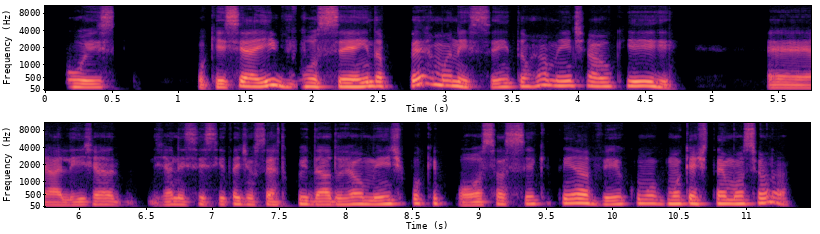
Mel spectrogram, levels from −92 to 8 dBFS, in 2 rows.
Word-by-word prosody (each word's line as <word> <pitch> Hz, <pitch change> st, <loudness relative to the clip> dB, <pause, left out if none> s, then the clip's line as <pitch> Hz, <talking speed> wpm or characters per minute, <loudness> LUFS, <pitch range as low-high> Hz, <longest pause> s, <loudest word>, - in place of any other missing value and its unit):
Pois, 130 Hz, -2 st, 0 dB, 0.6 s
porque 130 Hz, -, -1 dB
se 170 Hz, -, +4 dB
aí 165 Hz, +7 st, +5 dB, 0.2 s
você 145 Hz, -1 st, +1 dB
ainda 165 Hz, +3 st, +4 dB
permanecer, 195 Hz, -, +1 dB
então 145 Hz, +3 st, -2 dB
realmente 185 Hz, 0 st, 0 dB
é -, -, +3 dB
algo 160 Hz, 0 st, +2 dB
que, 175 Hz, -6 st, +2 dB, 0.7 s
eh, 110 Hz, -1 st, -2 dB
ali 105 Hz, +2 st, -3 dB
já 120 Hz, -1 st, -3 dB, 0.2 s
já 115 Hz, -, -7 dB
necessita 120 Hz, +2 st, -4 dB
de 125 Hz, -, -2 dB
um -, -, -3 dB
certo 115 Hz, 0 st, -4 dB
cuidado 120 Hz, -3 st, -1 dB
realmente, 135 Hz, +3 st, 0 dB
porque 165 Hz, +1 st, -3 dB
possa 110 Hz, -5 st, -3 dB
ser 140 Hz, +3 st, -4 dB
que 145 Hz, +3 st, -17 dB
tenha 170 Hz, 0 st, +3 dB
a -, -, +5 dB
ver 135 Hz, -1 st, -2 dB
com 155 Hz, +2 st, -3 dB
alguma 150 Hz, 0 st, +1 dB
questão 150 Hz, 0 st, +1 dB
emocional. 150 Hz, +6 st, 0 dB
145 Hz, 170 wpm, -23 LUFS, 125-165 Hz, 0.7 s, aí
